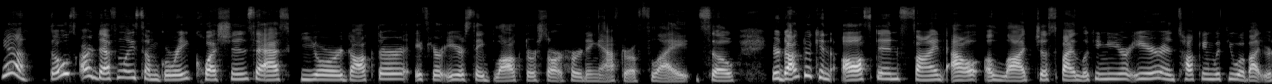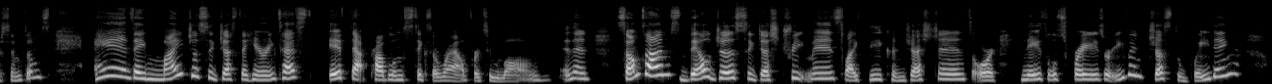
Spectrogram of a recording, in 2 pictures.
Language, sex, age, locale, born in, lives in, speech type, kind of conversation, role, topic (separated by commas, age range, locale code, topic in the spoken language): English, female, 45-49, en-US, United States, United States, read, expert-assistant, expert, Why do ears pop during altitude changes?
